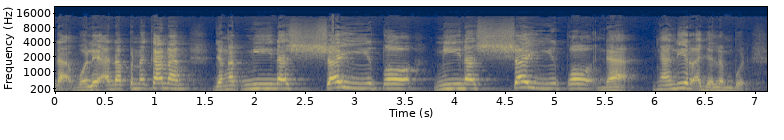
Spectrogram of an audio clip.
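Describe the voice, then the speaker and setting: A man teaching correct Quran recitation, explaining slowly and drawing out each demonstrated word. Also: high-pitched, a little mellow. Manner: slow, deliberate explanation, drawing out demonstrated words. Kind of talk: tajwid lesson with modeled recitation.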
